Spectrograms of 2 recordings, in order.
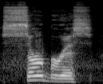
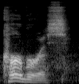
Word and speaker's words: Cerberus: either way okay okay it's it's pronounced it's pronounced Celtic not Celtic and this is Cerberus not kerberus just so you know I I absolutely love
